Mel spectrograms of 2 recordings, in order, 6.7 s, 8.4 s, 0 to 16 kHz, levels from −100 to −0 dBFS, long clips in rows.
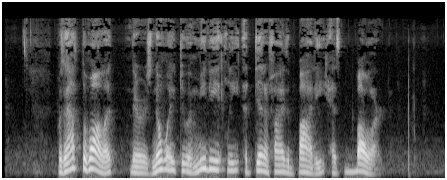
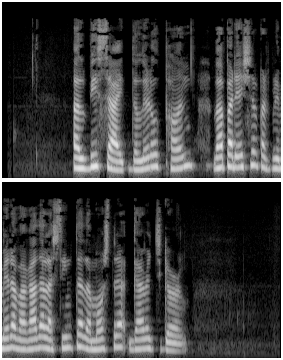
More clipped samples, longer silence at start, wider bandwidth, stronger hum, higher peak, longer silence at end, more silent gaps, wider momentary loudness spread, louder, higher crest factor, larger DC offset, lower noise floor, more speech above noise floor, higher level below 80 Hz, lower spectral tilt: neither; second, 0.85 s vs 1.05 s; about the same, 11.5 kHz vs 11.5 kHz; neither; about the same, -2 dBFS vs -2 dBFS; second, 1 s vs 1.45 s; neither; about the same, 11 LU vs 10 LU; about the same, -19 LUFS vs -21 LUFS; about the same, 18 dB vs 20 dB; neither; second, -57 dBFS vs -71 dBFS; second, 39 dB vs 50 dB; first, -56 dBFS vs -72 dBFS; about the same, -6 dB/octave vs -5.5 dB/octave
